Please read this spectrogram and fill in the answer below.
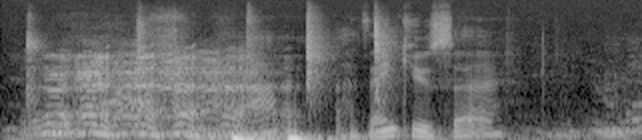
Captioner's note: laughing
